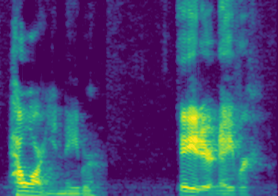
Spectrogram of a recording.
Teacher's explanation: The Pittsburgh accent has somewhat of a nasal resonance, particularly with your vowels, meaning the sound is coming from your nose as opposed to your throat or your chest. To get this nasal resonance, try keeping your tongue back.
